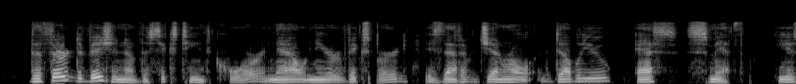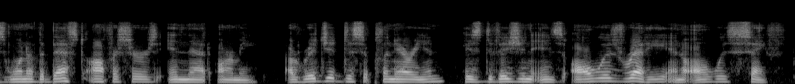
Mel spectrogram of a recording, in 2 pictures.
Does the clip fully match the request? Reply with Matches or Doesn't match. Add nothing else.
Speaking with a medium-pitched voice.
Doesn't match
